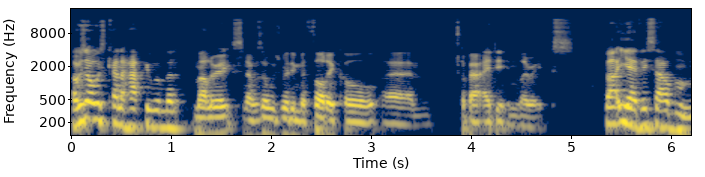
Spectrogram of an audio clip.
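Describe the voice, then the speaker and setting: Someone with a northern English accent speaks at a moderate pace, the pitch swinging very widely. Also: man. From northern England, Hull. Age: 40s. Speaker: musician. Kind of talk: interview. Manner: careful enunciation.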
